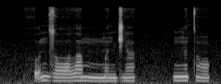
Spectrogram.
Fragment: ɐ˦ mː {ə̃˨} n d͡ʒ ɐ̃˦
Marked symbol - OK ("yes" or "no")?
yes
